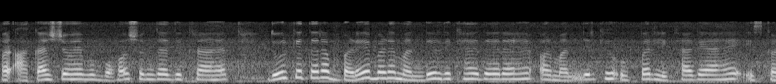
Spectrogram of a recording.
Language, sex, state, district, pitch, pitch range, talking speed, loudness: Hindi, female, Delhi, New Delhi, 235 Hz, 220-255 Hz, 210 wpm, -14 LUFS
